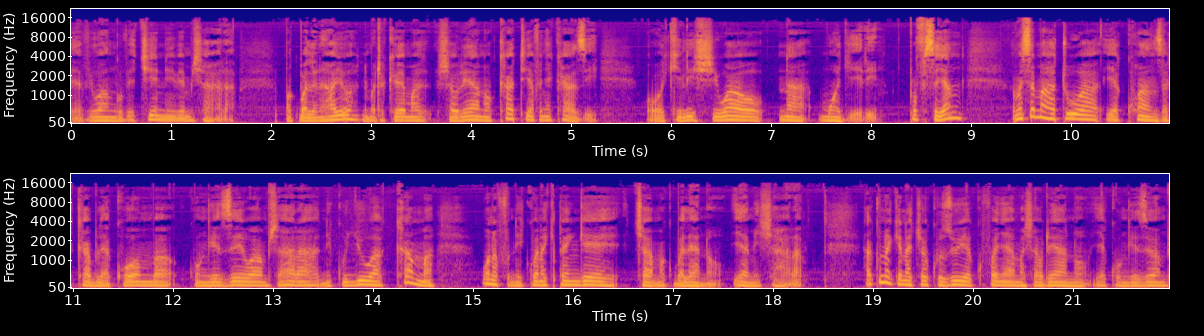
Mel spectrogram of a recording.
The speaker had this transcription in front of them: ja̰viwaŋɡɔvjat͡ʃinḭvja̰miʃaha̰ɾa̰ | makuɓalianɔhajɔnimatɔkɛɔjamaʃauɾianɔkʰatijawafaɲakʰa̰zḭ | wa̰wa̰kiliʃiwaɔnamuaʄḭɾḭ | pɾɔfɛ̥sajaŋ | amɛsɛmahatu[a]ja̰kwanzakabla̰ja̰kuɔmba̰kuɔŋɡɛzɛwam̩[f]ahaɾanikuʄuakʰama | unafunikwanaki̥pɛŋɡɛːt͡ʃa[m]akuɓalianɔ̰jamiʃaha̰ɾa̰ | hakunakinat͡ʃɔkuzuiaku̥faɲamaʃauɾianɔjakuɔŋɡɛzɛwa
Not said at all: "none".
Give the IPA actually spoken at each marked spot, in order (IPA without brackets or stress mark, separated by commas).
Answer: a, ʃ, m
